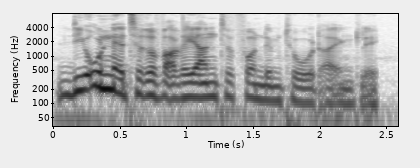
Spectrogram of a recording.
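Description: A man's voice: medium pitch, very animated, normal speed, gravelly, a little mellow. A man, an author, casually retelling his story with many fillers, then reading an excerpt from it aloud. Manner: loose, filler-heavy retelling. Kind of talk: casual chat and read-aloud narration.

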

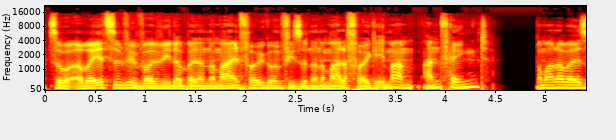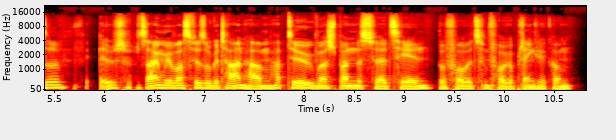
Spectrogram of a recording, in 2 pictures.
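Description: A man in his twenties hosts a casual podcast in a fairly low voice. He leads the conversation and keeps throwing in jokes. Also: fairly even intonation, quick pace, darkish tone. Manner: jokey, leads the talk. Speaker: podcast host. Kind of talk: casual chat.

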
